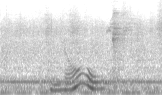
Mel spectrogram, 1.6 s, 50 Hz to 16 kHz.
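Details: A 10-week-old RagaMuffin kitten gives a single short meow indoors, rising and then falling in a smooth arch, over a steady low electrical hum in a quiet room.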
